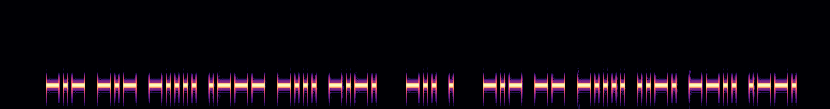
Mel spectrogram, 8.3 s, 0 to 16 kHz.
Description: Morse code, heard as a keyed tone, about 28 wpm, 700 Hz. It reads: KK6JBC DE KM6FZP
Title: USA Callsign DE Callsign - 6 Characters - 28wpm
